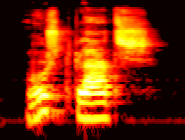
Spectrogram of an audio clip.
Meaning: roost (resting place of birds)
- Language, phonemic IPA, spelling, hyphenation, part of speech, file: Dutch, /ˈrust.plaːts/, roestplaats, roest‧plaats, noun, Nl-roestplaats.ogg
